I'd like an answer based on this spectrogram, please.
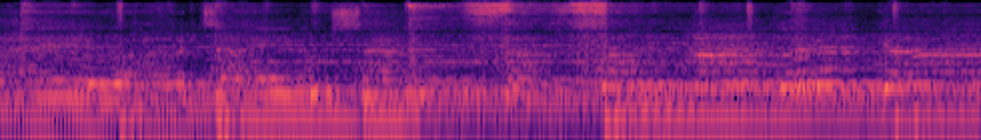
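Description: A man singing a Thai pop song live into a handheld microphone over loud backing music, holding long notes in the second half.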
